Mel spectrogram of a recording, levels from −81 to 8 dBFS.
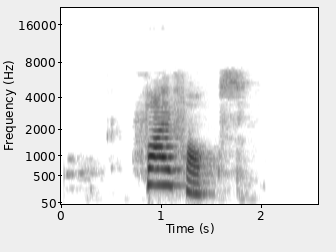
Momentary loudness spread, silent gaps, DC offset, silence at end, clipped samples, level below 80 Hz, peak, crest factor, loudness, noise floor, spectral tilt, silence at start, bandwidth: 24 LU; none; under 0.1%; 0.8 s; under 0.1%; -78 dBFS; -2 dBFS; 18 dB; -15 LUFS; -59 dBFS; -5 dB/octave; 0.85 s; 7.2 kHz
